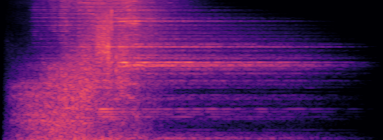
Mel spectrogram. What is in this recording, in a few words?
run successful; jinteki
